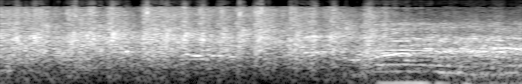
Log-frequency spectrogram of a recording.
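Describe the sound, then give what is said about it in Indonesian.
Audience clapping the Indonesian scout clap pattern, loud group clapping in a quick rhythmic beat that gives way to a voice near the end. “Tepuk satu, tepuk dua, tepuk satu, tepuk tiga, tepuk pramuka.”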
